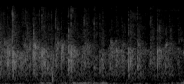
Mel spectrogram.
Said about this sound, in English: Jesus deserves more than one hand clap, right?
